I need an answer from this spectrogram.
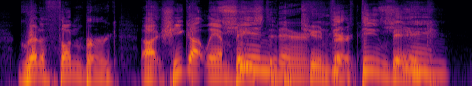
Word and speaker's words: Thunberg: Thunberg. Tune, the H is silent. Yeah, and it's like tuna, but just tune.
